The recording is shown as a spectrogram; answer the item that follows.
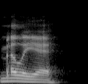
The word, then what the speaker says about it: Meslier: But you don't pronounce the S. Come on. It's Meslier.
